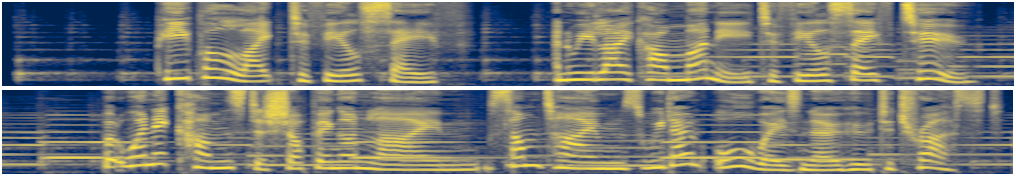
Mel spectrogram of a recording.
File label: commercial copy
